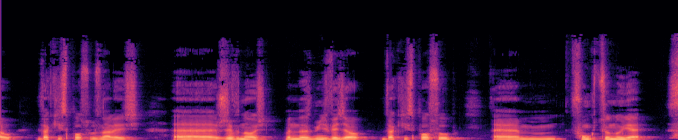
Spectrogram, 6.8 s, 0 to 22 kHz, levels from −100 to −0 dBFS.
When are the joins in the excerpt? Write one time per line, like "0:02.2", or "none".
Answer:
0:05.7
